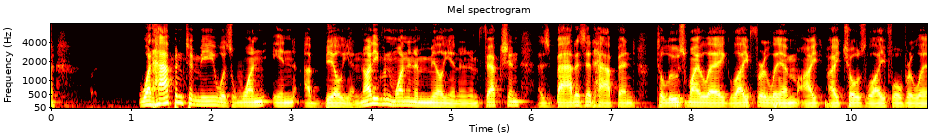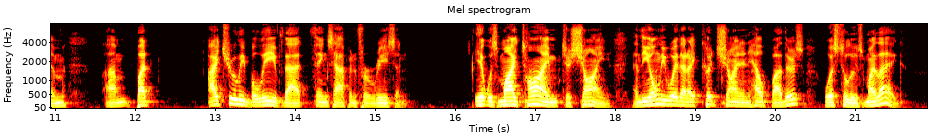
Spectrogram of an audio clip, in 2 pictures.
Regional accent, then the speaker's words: Toronto, Ontario, Canada; And you know, I think as a Torontonian, I think it's really important for our young leaders to really impress our politicians to.

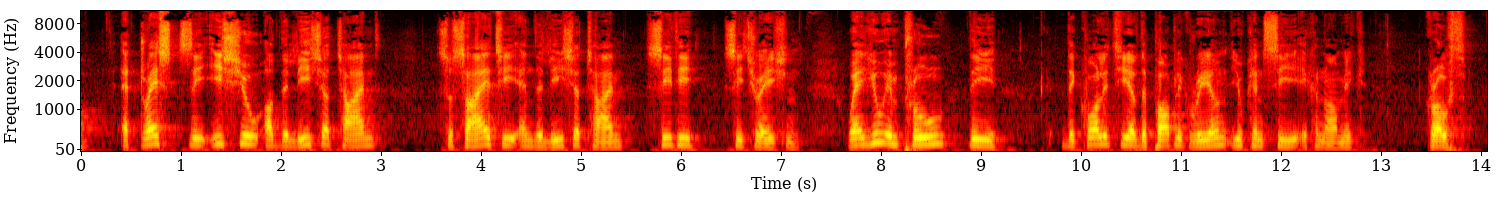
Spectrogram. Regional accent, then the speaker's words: Copenhagen, Capital Region of Denmark, Denmark; I'll invite you to my hometown of Copenhagen, which has definitely become a city of bicycling.

